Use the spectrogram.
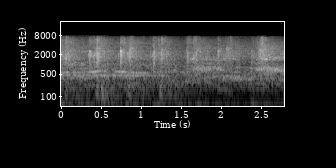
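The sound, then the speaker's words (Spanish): Crowd at a Burgos football match roars and cheers in the stadium, a loud, continuous wash of voices with shouts swelling in several surges. “Mira, mira cómo se pone el público.”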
